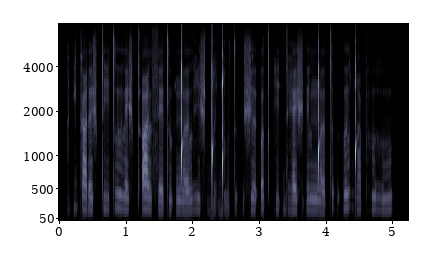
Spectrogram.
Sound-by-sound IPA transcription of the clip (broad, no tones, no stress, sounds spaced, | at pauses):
pʲ ʌ k ɑ ɾ ɜ ʃ t i t l u l æ ʃ tʼ ɑ l s ɛ t u ʔ ŋ͡ǃ ʌ l ɦ i ʃ ɡ͡ǃ ə ɡ͡ǃ u t | ʃ ə ʔ ɔ t k i ʔ dʱ æ ʃ ʔ ɪ l ŋ͡ǃ ʌ t | ʔ ʊ l ɡ͡ǃ ɑ pʰ u ɦ u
